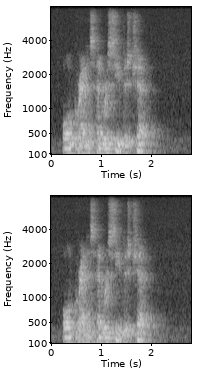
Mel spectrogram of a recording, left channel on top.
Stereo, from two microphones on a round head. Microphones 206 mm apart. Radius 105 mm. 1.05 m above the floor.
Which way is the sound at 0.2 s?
55° left (ahead or behind).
